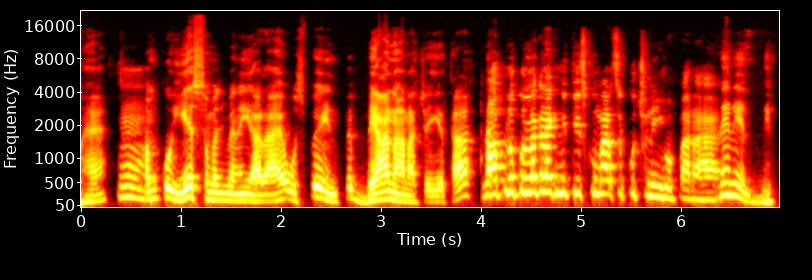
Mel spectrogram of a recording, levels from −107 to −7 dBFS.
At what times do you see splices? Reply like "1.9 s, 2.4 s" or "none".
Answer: 3.9 s

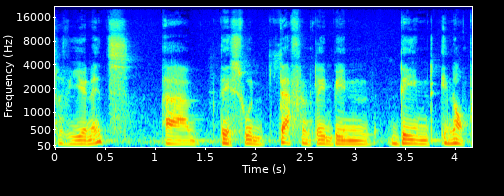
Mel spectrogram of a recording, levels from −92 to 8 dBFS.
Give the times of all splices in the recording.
none

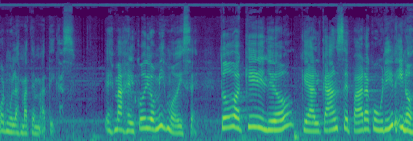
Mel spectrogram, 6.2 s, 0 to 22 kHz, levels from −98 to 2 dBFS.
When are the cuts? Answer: none

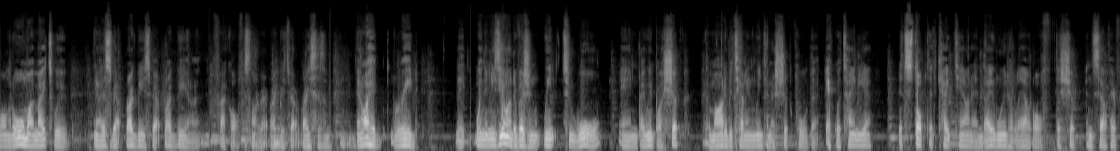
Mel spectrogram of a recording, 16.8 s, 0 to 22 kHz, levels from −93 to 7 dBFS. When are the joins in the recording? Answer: none

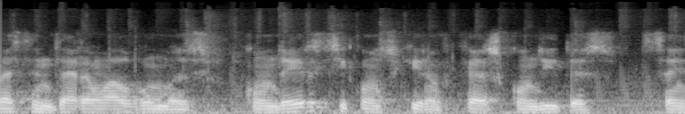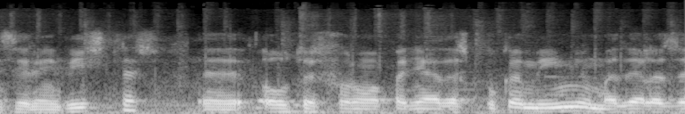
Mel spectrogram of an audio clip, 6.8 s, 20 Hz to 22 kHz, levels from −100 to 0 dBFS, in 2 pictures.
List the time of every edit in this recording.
1.1 s, 3.1 s, 4.3 s

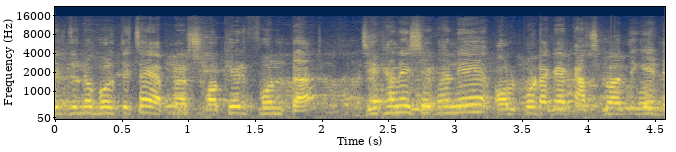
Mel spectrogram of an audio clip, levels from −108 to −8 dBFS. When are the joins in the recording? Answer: none

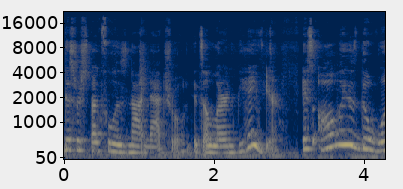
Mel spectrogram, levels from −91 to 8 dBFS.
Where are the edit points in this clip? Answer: 2.8 s

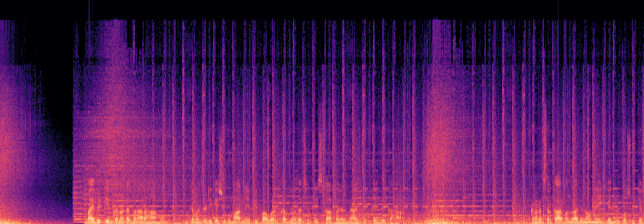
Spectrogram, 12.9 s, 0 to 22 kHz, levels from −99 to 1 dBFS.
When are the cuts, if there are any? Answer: 1.4 s

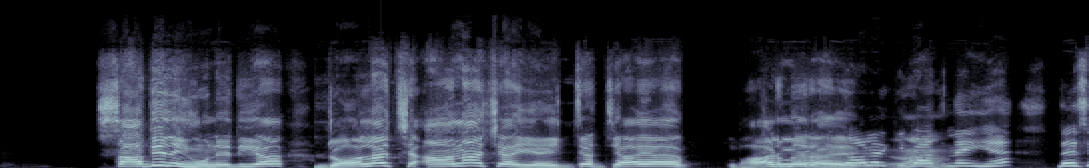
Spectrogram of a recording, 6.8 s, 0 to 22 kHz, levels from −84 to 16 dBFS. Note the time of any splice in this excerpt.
1.9 s

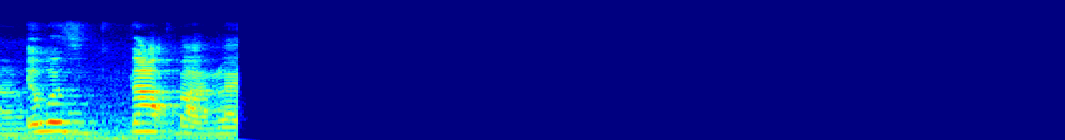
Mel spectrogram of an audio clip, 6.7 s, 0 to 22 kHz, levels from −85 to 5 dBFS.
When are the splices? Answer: none

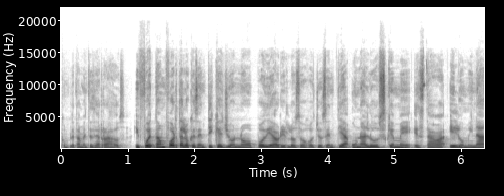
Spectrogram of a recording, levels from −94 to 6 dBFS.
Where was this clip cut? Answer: 1.0 s

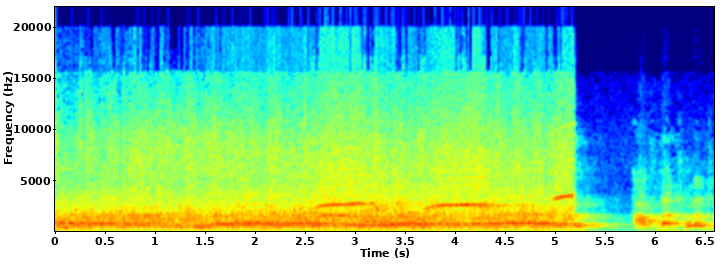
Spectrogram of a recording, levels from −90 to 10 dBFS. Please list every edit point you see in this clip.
5.2 s

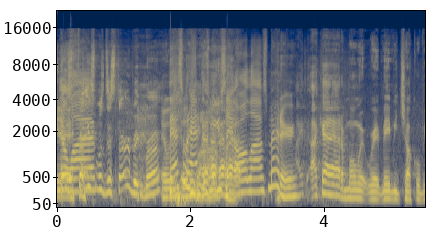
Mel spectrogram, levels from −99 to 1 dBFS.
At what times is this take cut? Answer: 3.8 s

